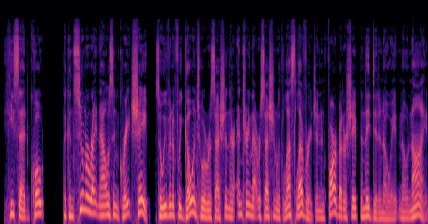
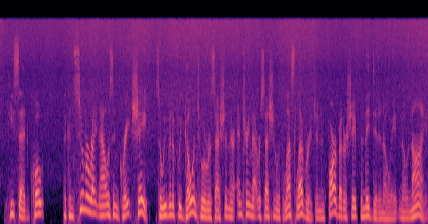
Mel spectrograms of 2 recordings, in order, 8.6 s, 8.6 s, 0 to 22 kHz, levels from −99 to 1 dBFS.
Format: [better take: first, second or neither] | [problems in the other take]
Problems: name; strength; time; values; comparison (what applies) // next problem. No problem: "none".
first | hiss; noticeable; throughout; 10 dB below the speech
